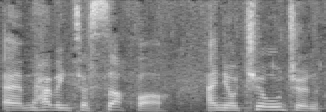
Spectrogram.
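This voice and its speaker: A woman's voice: on the low side, normal speed, slight background noise, low-quality recording. A woman from England, interviewed in casual chat, speaking emphatically, repeating her points and laughing readily.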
